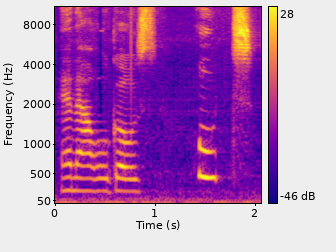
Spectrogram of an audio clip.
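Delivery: ordinary talk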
